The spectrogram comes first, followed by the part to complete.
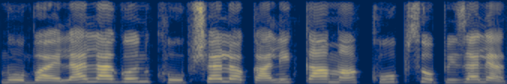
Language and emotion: Goan Konkani, neutral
